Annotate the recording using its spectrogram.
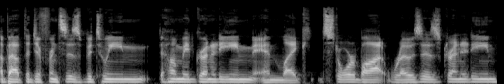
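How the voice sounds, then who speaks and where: The sound is dry and close with no echo and a silent background on this very clean recording of a man speaking at medium pitch and a fairly quick pace in a bright, sharp tone. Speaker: podcast host. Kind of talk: casual chat.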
